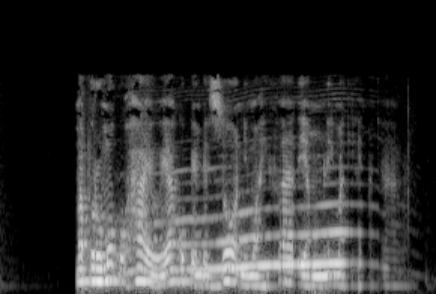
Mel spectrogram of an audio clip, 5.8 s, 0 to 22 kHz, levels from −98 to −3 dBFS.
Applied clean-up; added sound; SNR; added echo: neural mask model RNNoise.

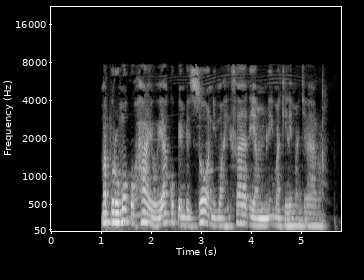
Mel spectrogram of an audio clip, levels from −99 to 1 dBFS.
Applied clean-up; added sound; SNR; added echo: neural mask model DeepFilterNet 3.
